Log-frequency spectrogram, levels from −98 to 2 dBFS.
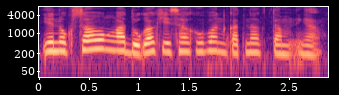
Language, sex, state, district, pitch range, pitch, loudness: Garo, female, Meghalaya, West Garo Hills, 210-250 Hz, 235 Hz, -16 LUFS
